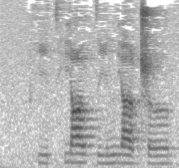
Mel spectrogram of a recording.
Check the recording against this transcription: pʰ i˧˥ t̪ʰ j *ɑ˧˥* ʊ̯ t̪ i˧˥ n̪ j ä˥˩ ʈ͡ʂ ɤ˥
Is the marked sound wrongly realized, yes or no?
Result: yes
